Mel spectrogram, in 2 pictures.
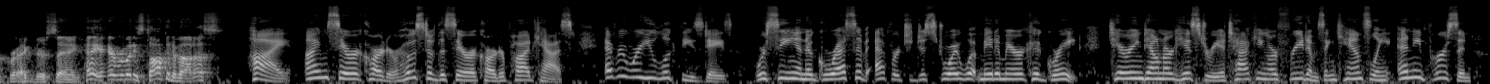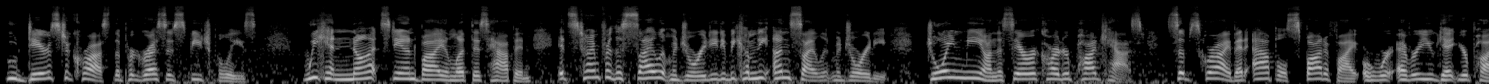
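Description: Throughout the speech, overdone noise removal is audible: a noise reducer pushed too hard has gated individual frequency bands whenever they neared its noise estimate, leaving near-silent gaps with twinkling specks and quiet parts of the voice cut away. A spectrogram shows scattered isolated bins and holes.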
